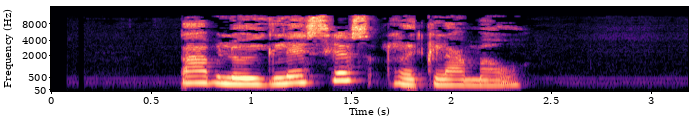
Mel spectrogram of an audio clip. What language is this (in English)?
Galician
